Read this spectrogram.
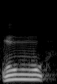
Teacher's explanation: قاف حرف مستعلیہ میں سے موٹا رہے گا، موٹا پڑھیں گے، زبان کی جڑ اور تالو کے نرم حصے سے قاف ادا ہوتا ہے۔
